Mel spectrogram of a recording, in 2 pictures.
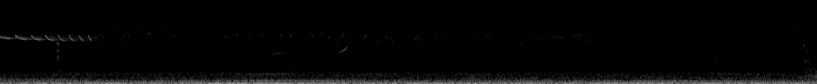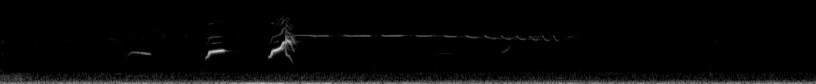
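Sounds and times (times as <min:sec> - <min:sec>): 
low rumbling background noise: 0:00.0 - 0:16.3
northern bobwhite whistled call: 0:09.4 - 0:12.5.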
